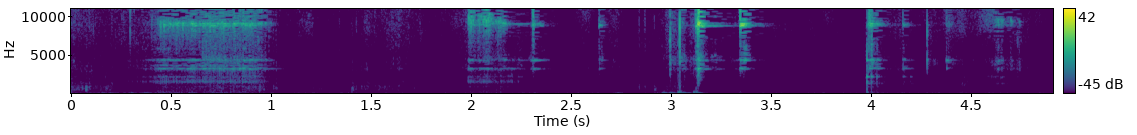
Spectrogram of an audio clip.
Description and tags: Metal belt buckle draping on stone floor and clanging
Metalic beltbuckle is draped over a stone floor and then lifted to clang together slightly.
adpp, clang, beltbuckle, ringing, clanging, draping, clank, buckle, metal, metallic, belt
